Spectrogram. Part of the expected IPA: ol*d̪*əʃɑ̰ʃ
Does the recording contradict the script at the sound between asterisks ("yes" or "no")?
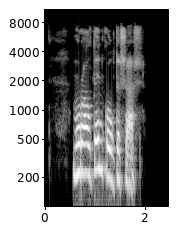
yes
